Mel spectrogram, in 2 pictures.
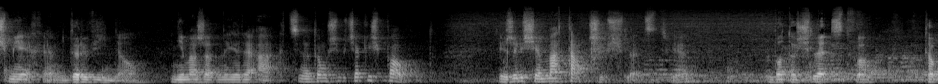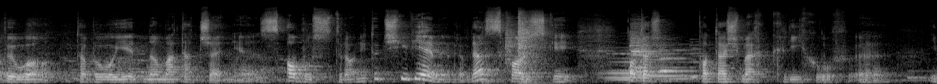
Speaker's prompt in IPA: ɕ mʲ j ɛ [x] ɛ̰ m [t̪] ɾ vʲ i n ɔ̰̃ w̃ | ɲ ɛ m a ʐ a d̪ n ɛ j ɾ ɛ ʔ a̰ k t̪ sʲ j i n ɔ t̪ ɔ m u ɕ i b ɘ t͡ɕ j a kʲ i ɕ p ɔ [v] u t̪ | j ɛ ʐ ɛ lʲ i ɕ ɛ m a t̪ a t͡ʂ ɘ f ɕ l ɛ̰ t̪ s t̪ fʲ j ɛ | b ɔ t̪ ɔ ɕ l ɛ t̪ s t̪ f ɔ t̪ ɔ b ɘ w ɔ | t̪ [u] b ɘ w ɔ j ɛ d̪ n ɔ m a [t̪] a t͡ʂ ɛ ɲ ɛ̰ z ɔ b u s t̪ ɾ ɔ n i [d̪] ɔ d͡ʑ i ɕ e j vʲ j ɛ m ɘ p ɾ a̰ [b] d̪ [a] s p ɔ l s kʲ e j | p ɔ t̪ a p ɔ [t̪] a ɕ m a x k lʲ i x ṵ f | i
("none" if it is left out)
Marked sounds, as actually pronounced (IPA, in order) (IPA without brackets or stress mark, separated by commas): x, d̪, v, ɔ, t̪, t̪, v, a, t̪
